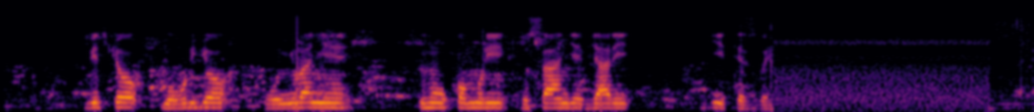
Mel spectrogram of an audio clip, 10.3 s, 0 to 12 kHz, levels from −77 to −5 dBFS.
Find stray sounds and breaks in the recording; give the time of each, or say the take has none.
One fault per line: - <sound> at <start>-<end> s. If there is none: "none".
none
